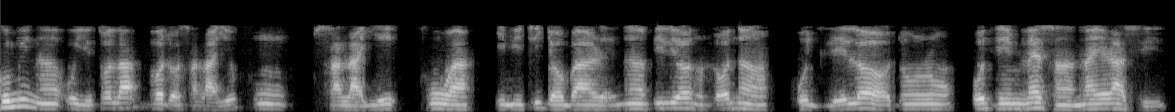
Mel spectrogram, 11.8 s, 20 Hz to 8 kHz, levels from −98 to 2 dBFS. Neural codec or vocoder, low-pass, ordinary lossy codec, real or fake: codec, 16 kHz, 16 kbps, FunCodec, trained on Chinese and English, 50 frames a second; 7.2 kHz; AAC, 16 kbps; fake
